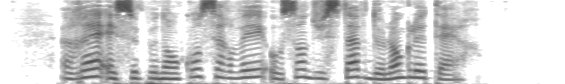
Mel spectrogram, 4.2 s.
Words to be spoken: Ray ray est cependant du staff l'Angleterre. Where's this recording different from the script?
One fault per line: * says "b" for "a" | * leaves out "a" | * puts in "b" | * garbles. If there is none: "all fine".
* leaves out "ray"
* puts in "conservé au sein"
* puts in "de"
